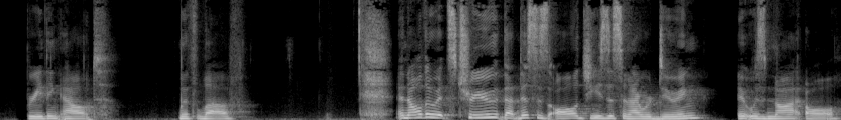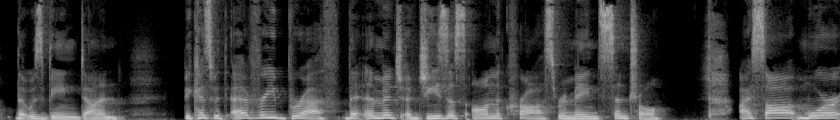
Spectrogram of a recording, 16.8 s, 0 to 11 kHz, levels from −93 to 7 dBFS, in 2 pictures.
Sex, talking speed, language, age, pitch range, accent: female, 145 wpm, English, 30-49, 175-215 Hz, American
